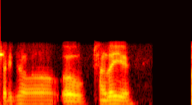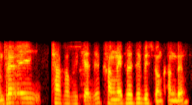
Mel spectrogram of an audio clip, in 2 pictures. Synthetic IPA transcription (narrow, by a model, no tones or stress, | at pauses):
kaɾikʰɔowtʰaŋzajɯ | ampʰɾajtʰakʰapʰɯsas̬ɯkʰaŋnajpʰɾas̬ɯbis̬baŋkʰaŋdɯŋ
